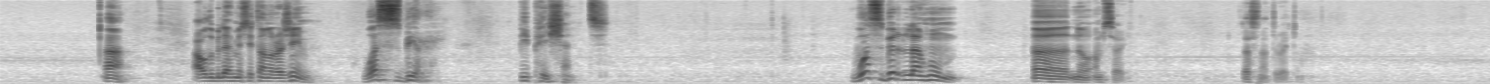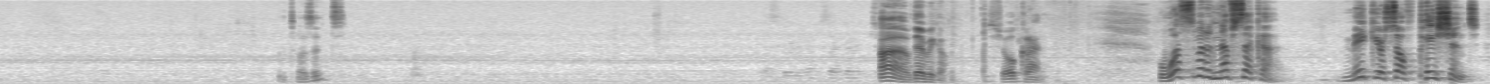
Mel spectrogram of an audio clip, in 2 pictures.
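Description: A middle-aged man speaks calmly into a close microphone, pausing often.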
